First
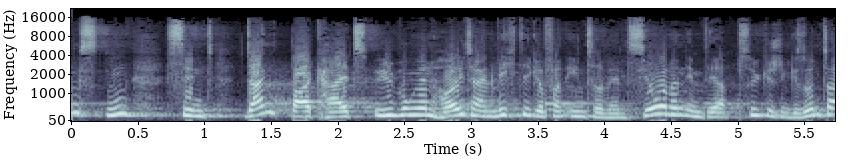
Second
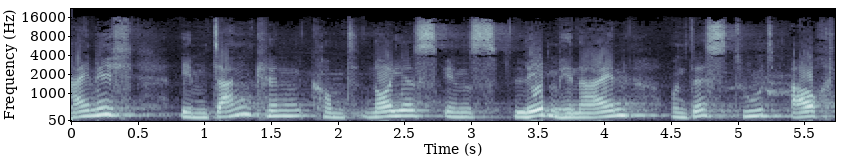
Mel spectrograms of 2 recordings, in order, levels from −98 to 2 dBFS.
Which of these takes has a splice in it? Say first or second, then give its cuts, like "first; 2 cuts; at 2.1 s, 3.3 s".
first; 2 cuts; at 3.5 s, 4.7 s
